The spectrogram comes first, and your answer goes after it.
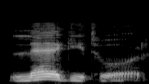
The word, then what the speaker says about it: legitur: Notice it is different from legitur. Legitur with an I, and the accent is on the E, and then legetur with an E.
